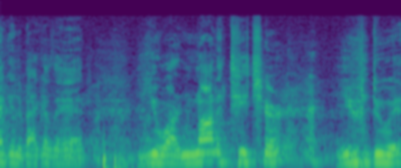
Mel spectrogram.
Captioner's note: audience laughing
